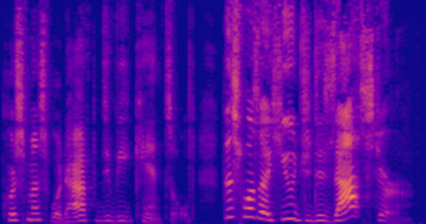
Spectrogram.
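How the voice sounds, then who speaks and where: A woman's voice: sits high, sing-song, measured pace, pushed and bright. A woman reading a children's picture book aloud expressively, with occasional stumbles and self-corrections. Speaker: story reader.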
